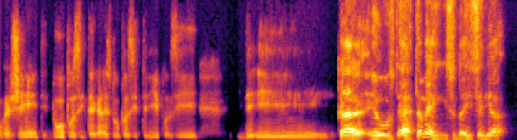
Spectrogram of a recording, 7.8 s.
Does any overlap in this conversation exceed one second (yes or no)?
no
